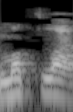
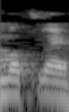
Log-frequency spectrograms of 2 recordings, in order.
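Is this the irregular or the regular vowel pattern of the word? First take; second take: regular; irregular. First: The word has its regular vowel pattern. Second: The word has its irregular vowel pattern. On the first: It follows the standard rule for place or time nouns. "مطلع هو القياس، هو اسم مكان أو اسم زمان قياسي" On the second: It is used only because the Arabs said it so. "وأما مطلع فهو سماعي، يعني لا يقاس عليه"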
